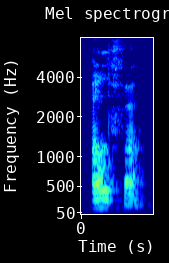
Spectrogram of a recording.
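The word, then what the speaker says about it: άλφα: Alpha. Alpha. The sound of alpha is the same as the a sound in father.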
